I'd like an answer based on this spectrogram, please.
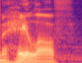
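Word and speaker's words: Mikhaylov: names, such as Podlesny and Mihailov, where the K is silent.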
